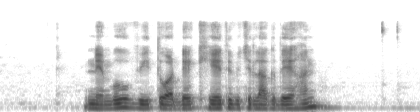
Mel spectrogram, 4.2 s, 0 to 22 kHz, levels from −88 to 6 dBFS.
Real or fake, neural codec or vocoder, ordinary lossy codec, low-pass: fake; autoencoder, 48 kHz, 128 numbers a frame, DAC-VAE, trained on Japanese speech; Opus, 64 kbps; 10.8 kHz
